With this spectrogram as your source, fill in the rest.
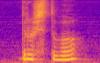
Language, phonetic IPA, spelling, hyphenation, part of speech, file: Czech, [ˈdruʃstvo], družstvo, druž‧stvo, noun, Cs-družstvo.ogg
- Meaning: 1. team 2. squad 3. cooperative (type of company that is owned partially or wholly by its employees, customers or tenants)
